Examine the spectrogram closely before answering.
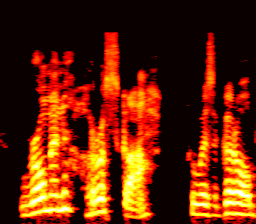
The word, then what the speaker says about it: Hruska: He got him out 6 months early because he called Roman Hruska, who was a good old Bohunk, Democratic Bohunk. Yeah. His name is spelled Hruska, but it's pronounced Hruska.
